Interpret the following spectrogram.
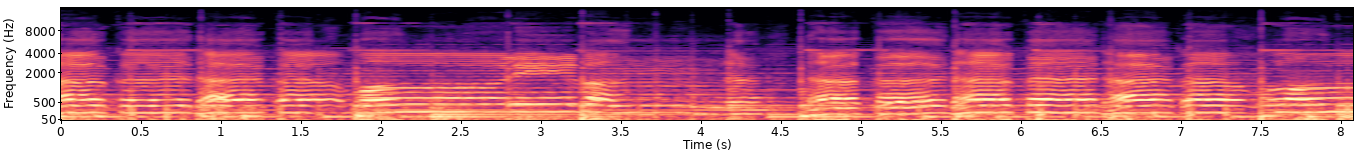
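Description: Male voices singing a devotional song to harmonium accompaniment, with a steady harmonium drone underneath and a regular beat of light percussion strikes.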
